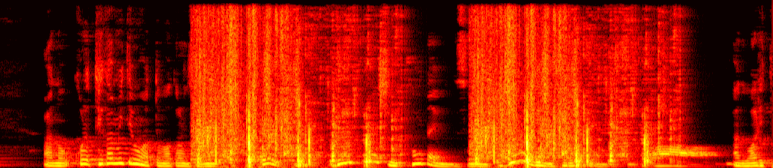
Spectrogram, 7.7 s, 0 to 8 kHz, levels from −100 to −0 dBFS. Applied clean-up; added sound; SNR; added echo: classical method WPE with log-MMSE.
